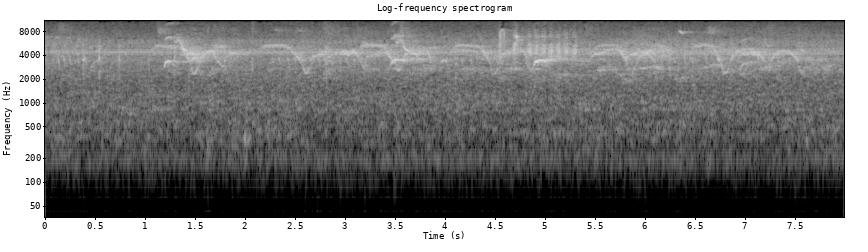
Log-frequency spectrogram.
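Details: Female Daurian redstart calling: thin, high swooping notes that dip and then rise again, repeated roughly once a second, over a steady background hiss.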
